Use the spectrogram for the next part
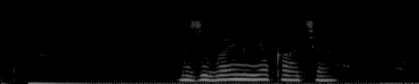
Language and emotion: Russian, neutral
